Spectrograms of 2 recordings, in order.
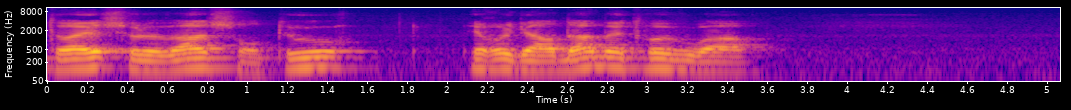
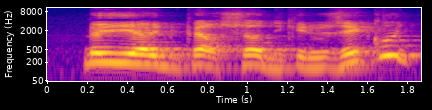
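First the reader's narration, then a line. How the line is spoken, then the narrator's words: Exclaiming. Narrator (French): s'écria-t-il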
